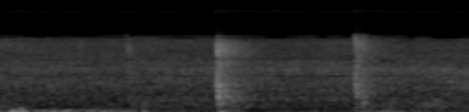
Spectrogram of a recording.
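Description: Near silence: room tone with two faint, short ticks, one about a second in and one near the end.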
